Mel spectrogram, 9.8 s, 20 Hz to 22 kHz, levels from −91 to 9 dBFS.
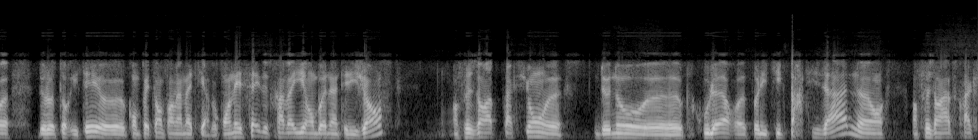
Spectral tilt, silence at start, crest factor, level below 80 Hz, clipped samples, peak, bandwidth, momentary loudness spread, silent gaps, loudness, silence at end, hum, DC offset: -8 dB/octave; 0 s; 20 dB; -64 dBFS; under 0.1%; -2 dBFS; 5.4 kHz; 8 LU; none; -21 LUFS; 0 s; none; under 0.1%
